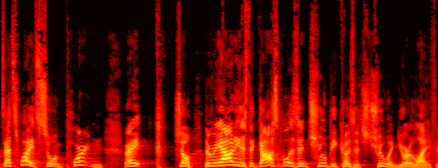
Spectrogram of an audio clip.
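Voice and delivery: preaching at full force. Acted. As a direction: drive the point home from the pulpit.

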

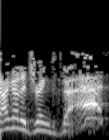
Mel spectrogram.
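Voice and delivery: loud, incredulous objection; mock disgust. American traveler balks at the local water, mock disgust. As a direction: balk loudly at the offered drink.

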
